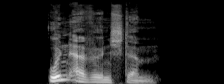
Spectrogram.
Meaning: strong dative masculine/neuter singular of unerwünscht
- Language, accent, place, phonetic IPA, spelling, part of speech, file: German, Germany, Berlin, [ˈʊnʔɛɐ̯ˌvʏnʃtəm], unerwünschtem, adjective, De-unerwünschtem.ogg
